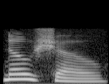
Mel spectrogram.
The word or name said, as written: no-show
